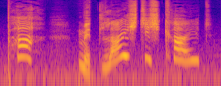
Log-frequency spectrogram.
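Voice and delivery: scoff, then gloat about tricking the wizard; boastful ghost voice. A narrator's reading. Ghost Gerd brags to Kokosnuss, high and cocky.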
